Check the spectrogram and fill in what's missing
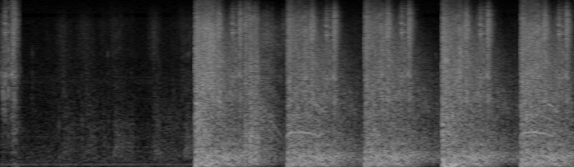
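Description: A grenade launcher fires in The Thing video game, five heavy blasts in a row with roughly a second between them, loud and close, following a quieter stretch of game ambience.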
